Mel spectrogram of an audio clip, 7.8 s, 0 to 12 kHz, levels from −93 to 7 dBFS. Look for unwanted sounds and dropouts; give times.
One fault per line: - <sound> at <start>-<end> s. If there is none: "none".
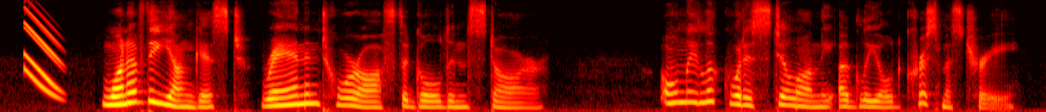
- chirp at 0.2-0.5 s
